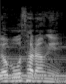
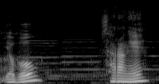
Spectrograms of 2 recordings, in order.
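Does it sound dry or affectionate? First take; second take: dry; affectionate. First: It is said dryly, like a robot. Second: It is said warmly and affectionately.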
